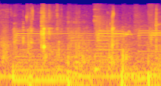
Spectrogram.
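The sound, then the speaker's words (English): Faint crunching and chewing of hot sauce flavored Pringles chips, with a few soft crisp crackles breaking through a low steady hum. “we're waiting to do this show just so that we could crack these open and eat them.”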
